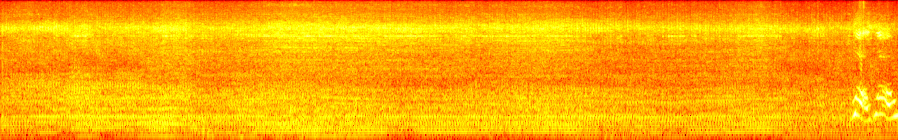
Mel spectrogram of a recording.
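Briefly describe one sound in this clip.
A small quad bike engine hums steadily as it drives over dirt.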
